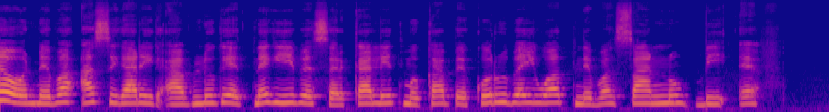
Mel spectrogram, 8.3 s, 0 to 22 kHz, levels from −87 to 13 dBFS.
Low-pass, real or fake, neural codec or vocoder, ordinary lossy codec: none; fake; vocoder, 44.1 kHz, 128 mel bands, Pupu-Vocoder; none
